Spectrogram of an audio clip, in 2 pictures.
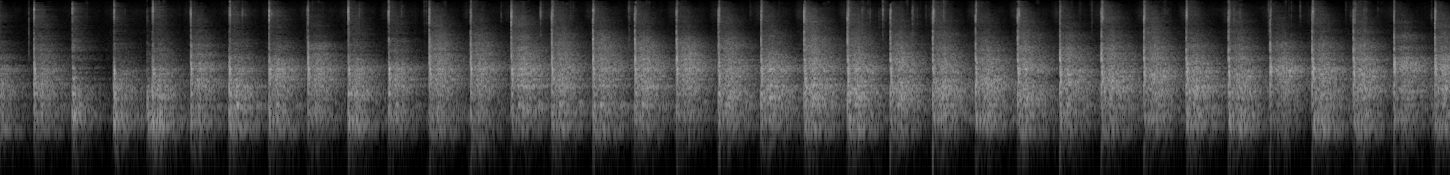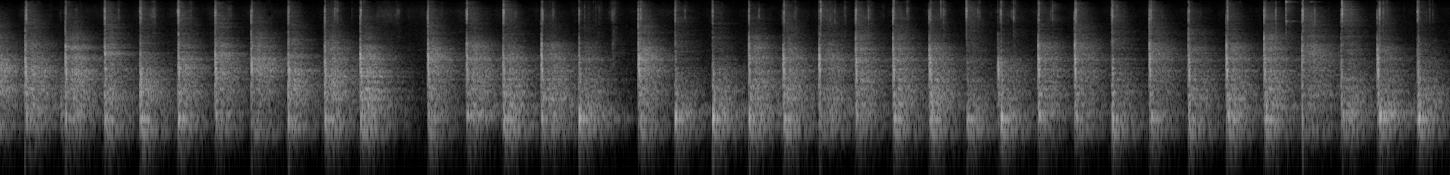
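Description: Hand axe hewing the edge of a wooden clinker boat plank on a chopping block: rapid, even chops, about three a second, with a short break about two-thirds of the way through.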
